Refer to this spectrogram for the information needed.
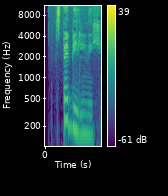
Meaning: stable, steady, constant
- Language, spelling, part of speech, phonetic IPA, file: Russian, стабильный, adjective, [stɐˈbʲilʲnɨj], Ru-стабильный.ogg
